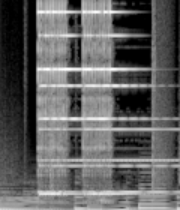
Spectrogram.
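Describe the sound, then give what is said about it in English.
A telephone rings with an incoming call, a bright, melodic electronic ringtone. Its repeating tonal pattern is punctuated by buzzy bursts, loud, with no voices. “Oh, it looks like he's calling me.”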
